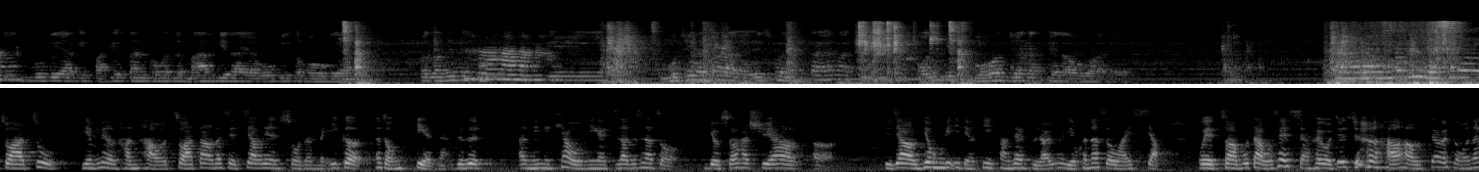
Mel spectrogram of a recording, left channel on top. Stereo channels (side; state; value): both; different; correlation 0.00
